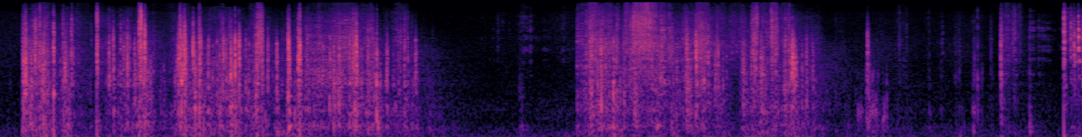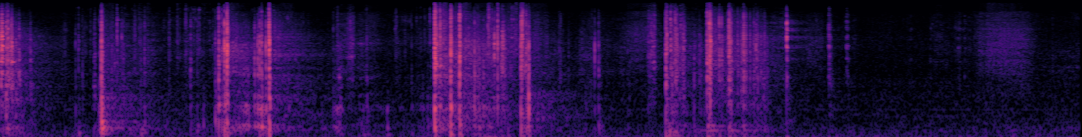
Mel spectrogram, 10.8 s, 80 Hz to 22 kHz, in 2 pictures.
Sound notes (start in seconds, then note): 0.0 bag crinkling; 6.6 container popping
